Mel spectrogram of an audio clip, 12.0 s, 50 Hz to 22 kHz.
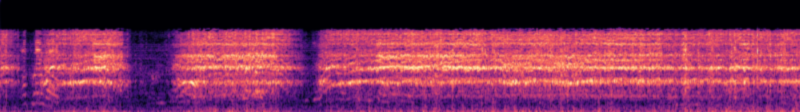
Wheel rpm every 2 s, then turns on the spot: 80, 90, 100, 160, 160, 160.
none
